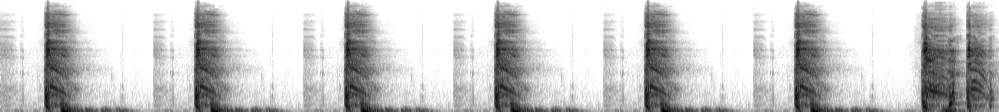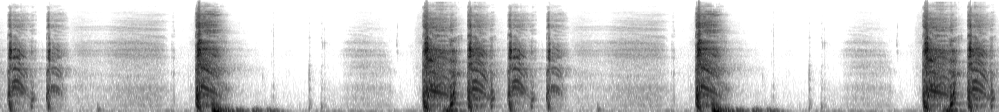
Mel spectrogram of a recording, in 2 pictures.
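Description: Repeated sharp, explosive coughs, some single and some in quick runs of three or four.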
